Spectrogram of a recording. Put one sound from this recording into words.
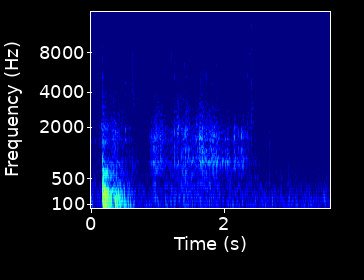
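A young woman slurps a drink loudly through a straw, close up.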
